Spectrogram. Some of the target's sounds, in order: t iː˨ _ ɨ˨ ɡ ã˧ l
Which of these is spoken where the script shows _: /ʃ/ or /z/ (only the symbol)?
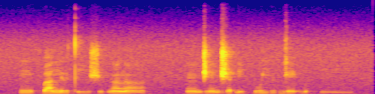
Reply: ʃ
